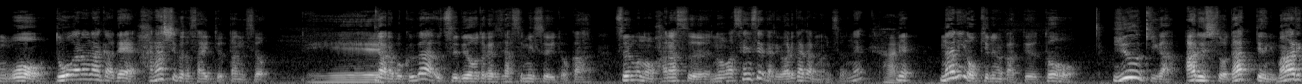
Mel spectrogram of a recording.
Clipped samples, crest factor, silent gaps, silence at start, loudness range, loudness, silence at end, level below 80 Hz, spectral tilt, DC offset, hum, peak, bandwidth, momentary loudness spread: under 0.1%; 20 dB; none; 0 s; 5 LU; -23 LUFS; 0 s; -48 dBFS; -5.5 dB/octave; 0.2%; none; -2 dBFS; 16 kHz; 15 LU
